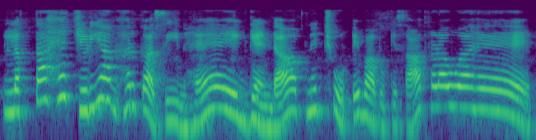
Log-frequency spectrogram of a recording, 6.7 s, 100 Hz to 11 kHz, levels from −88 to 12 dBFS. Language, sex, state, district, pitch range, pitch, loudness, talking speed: Hindi, female, Bihar, Patna, 200-295 Hz, 270 Hz, -15 LUFS, 150 wpm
